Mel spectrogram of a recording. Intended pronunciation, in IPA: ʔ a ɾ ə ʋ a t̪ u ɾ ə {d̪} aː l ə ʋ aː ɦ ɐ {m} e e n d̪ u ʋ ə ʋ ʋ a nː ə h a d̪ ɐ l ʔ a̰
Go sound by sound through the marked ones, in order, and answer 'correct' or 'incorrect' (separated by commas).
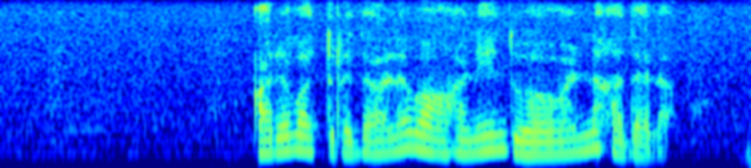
correct, incorrect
